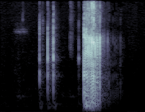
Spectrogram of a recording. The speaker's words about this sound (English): You know the fun thing is like a whoopee cushion has one sound. You know what I mean? You can like kind of change it, and like a fart machine only has like five or six. This has infinite sounds of farts.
